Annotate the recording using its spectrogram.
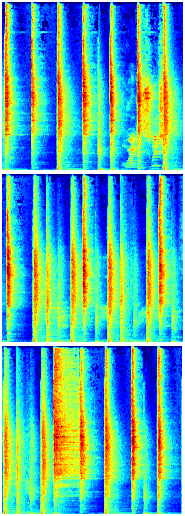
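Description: Acoustic drum kit playing a rock groove: bass drum and snare with tom-tom strokes worked into the beat. There is a short break about four seconds in and a cymbal crash about eight seconds in.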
